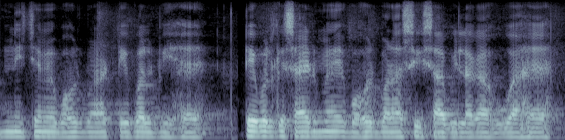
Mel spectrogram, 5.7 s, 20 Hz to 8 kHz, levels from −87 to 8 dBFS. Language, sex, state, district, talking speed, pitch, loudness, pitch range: Hindi, male, Jharkhand, Deoghar, 200 wpm, 100 Hz, -18 LUFS, 95-105 Hz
